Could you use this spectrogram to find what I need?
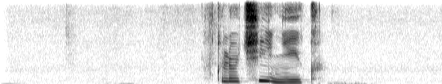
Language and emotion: Russian, sad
